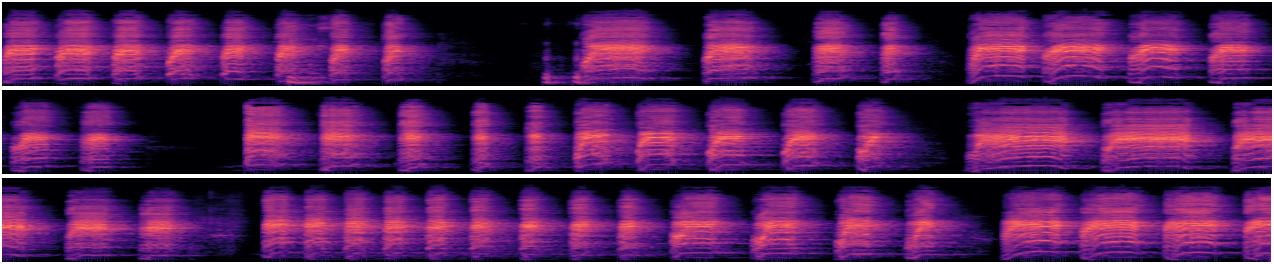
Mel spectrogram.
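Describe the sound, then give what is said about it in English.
A duck call quacks loudly in rapid, raspy bursts, each run of quacks separated by brief pauses, with no talking; the call starts and then cuts out. “You hear that, young duck? Totally cut out.”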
